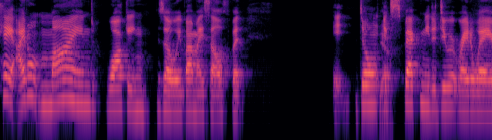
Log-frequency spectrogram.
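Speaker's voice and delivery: ordinary delivery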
